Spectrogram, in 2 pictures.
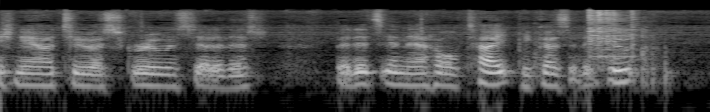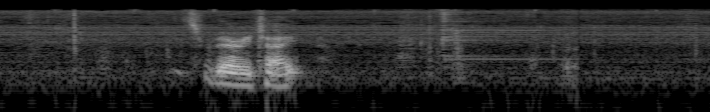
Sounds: speech

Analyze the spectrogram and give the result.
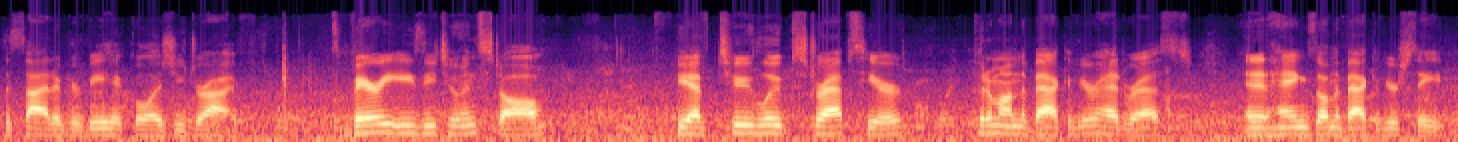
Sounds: speech

